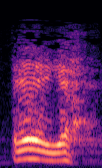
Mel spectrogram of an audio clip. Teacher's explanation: من آية، واحنا قلنا قبل كده ان ما دام تلاقي الهمزة في وسط السطر وبعدها المد تمد تقول آية، آية اذا وصلت، انما اذا وقفت هتديها هاء، آية التاء المربوطة تتحول الى هاء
